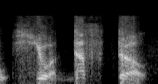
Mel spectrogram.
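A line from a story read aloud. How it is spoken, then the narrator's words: Growled. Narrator (Russian): прорычал прапор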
